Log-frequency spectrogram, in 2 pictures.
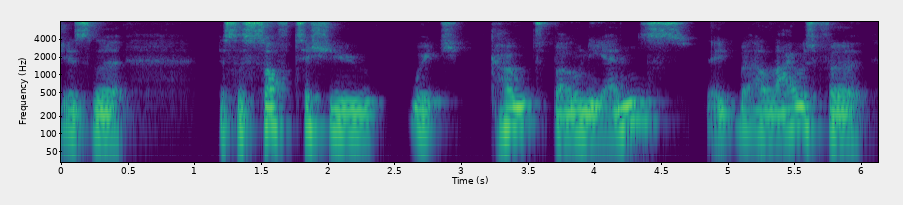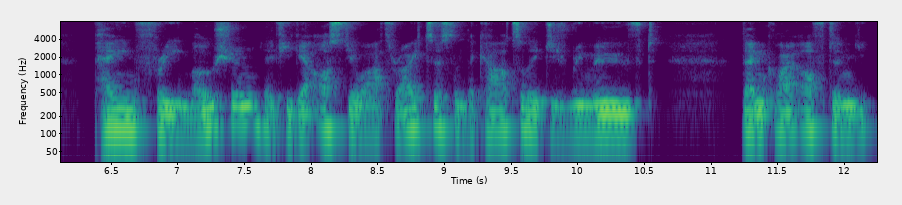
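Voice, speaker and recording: A middle-aged man from Northern England with a Northern English accent, giving a measured, explanatory academic seminar talk with frequent restarts. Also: lowish voice, warm tone. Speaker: guest lecturer.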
